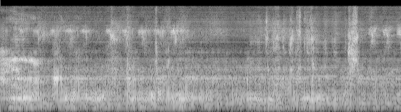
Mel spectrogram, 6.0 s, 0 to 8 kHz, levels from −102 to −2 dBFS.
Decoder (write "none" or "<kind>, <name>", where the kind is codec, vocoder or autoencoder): vocoder, HiFi-GAN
